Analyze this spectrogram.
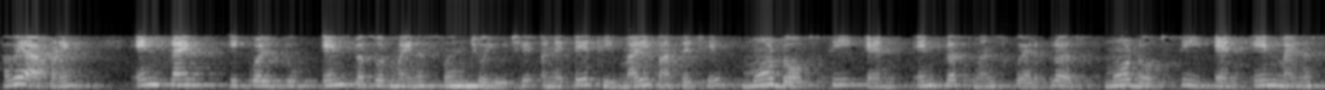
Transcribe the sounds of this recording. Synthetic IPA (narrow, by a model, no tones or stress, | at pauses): ɦəʋeapɳ̃e | enpɾajmikʋəlʈuenpləsoɾmainəsʋənd͡ʒojũt͡ʃʰeə̰net̪et̪ʰimaɾipaset͡ʃʰe | mɔɖɔpsiɛn | enpləsʋənskweɾpləs | mɔɖɔbsiɛnenmajnəs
